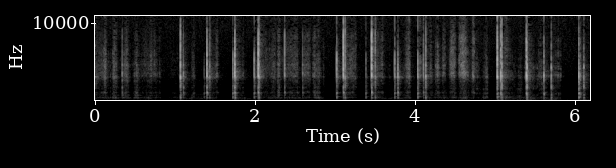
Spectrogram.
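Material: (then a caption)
Cardboard. Metal paperclips worn on the fingertips scratch and tap a hollow, red and black printed cardboard Pikachu box. A steady papery scratching runs throughout, broken by quick, sharp, bright taps that stop almost instantly with no ringing.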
